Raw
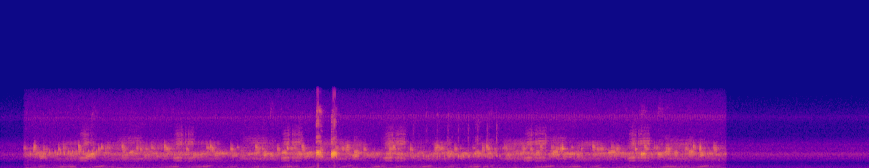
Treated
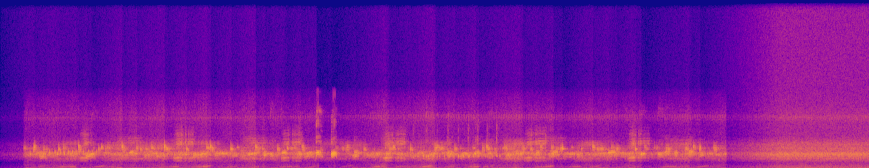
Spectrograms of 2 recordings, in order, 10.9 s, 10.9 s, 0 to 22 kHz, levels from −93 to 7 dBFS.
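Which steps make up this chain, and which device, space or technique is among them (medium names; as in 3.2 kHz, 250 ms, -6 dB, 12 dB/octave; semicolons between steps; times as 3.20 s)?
cheap recorder with automatic gain (white noise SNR 39 dB; recorder AGC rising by 27 dB/s); trim +1 dB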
